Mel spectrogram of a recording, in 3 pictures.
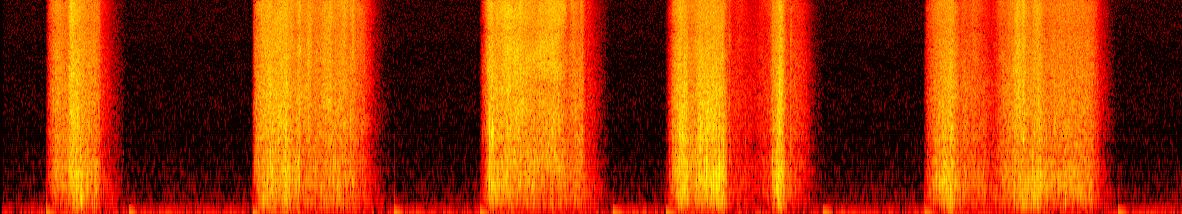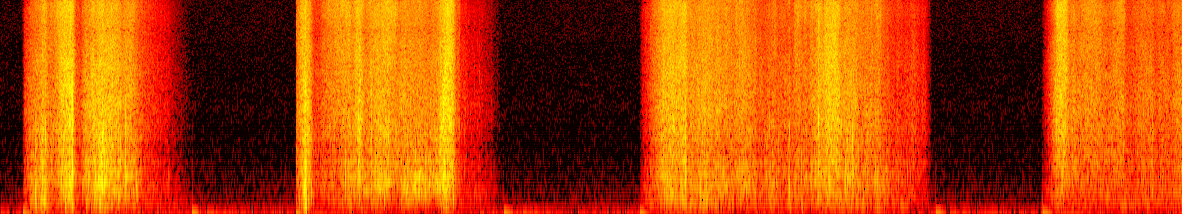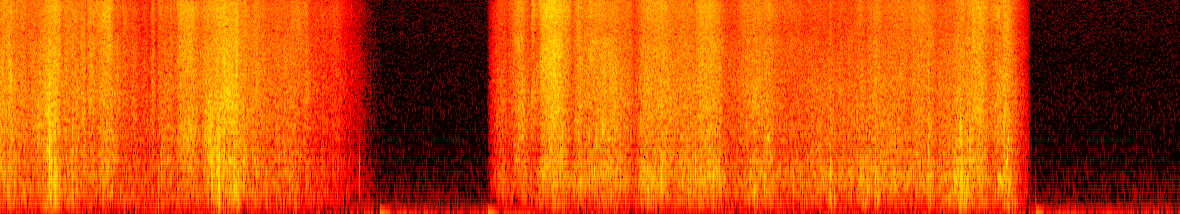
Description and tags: Clothing Rustle Nylon
rustle, Nylon, cloth, cotton, movement, clothes, foley, dressing, acrylic, clothing, jacket, handle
